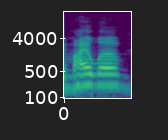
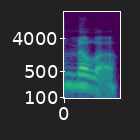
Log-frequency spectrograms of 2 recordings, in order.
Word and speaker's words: Milla: I will probably still say Mila, but it is Milla like millions.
